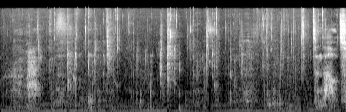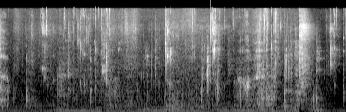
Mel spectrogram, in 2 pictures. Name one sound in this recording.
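A man licks and sucks on a hard candy with wet smacking sounds.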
